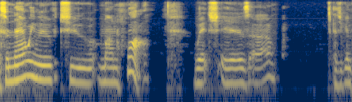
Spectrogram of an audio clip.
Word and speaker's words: manhua: the same word just it's pronounced a little differently in chinese than it is in japanese it's manhua and this is what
